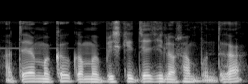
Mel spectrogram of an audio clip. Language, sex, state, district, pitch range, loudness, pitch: Wancho, male, Arunachal Pradesh, Longding, 120-135 Hz, -13 LUFS, 130 Hz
